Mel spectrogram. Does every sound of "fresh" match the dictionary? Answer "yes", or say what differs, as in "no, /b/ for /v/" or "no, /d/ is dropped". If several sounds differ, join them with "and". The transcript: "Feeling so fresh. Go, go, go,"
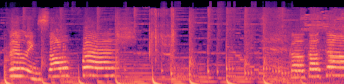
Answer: no, /ɹ/ is dropped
